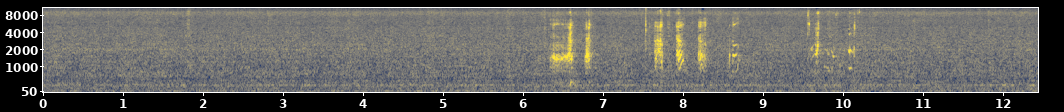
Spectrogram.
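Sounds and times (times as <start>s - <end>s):
constant background hum: 0.0s - 12.4s
cat meowing: 6.4s - 6.9s, 9.6s - 10.2s.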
